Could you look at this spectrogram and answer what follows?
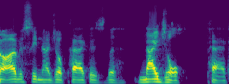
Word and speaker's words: Nigel: nigel pack is the nigel pack i don't know why i said nigel i put the emphasis on the wrong syllable yeah i did that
